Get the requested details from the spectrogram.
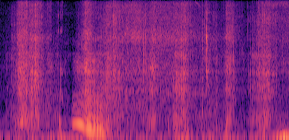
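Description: Crunchy bites into a crisp, smoky, spicy folded snack, a few sharp brittle cracks and chewing crunches over a couple of seconds, with a brief hummed voice sound mixed in.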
